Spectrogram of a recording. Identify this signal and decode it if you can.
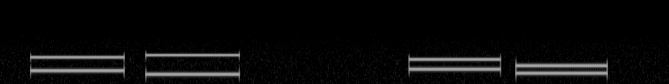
Aircraft SELCAL, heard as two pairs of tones. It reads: HR-ES JQ-FL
